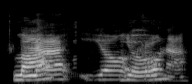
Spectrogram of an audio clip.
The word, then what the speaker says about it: La Llorona: Say la, and then say yo, like yo, what's up? La Llorona. And then say Rona, but with like roll your R. So it's really just three. La Llorona.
